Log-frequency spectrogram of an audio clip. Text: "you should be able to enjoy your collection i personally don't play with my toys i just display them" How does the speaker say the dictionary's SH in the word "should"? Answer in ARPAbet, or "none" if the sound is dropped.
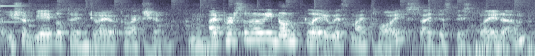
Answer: SH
